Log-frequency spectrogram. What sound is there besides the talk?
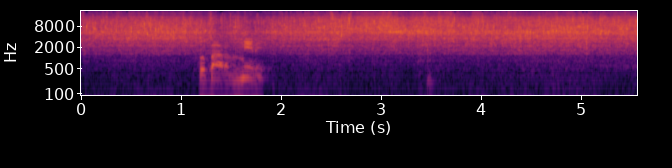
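chuck roast searing in a hot pan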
